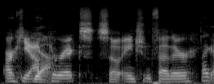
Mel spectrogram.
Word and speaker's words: Archaeopteryx: Archaeopteryx. Archaeopteryx. Okay. It's not unreasonable for you to realize it's a silent P.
